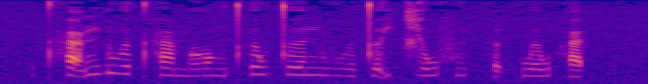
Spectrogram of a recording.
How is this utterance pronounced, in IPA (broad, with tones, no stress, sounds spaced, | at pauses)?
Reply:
t̪ʰ a̰˧˥ ŋ ɗ u˧ ə̯ t̪ʰ a̤˨˩ m ɣ ɔ̤˨˩ ŋ t̪ʰ ə˧ w t̪ əː˧ n v ṳ˨˩ ə̯ t̪ ə̰˧˥ j t͡ɕ ə˨˦ w f ɨ˨˩ t̚ h ə̰ː˧˨ k w ə˨˦ w h a˨˩ t̚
